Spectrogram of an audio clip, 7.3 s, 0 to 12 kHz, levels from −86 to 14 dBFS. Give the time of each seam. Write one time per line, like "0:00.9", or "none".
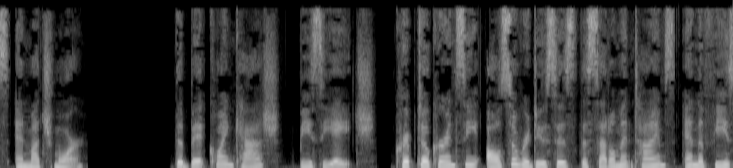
none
